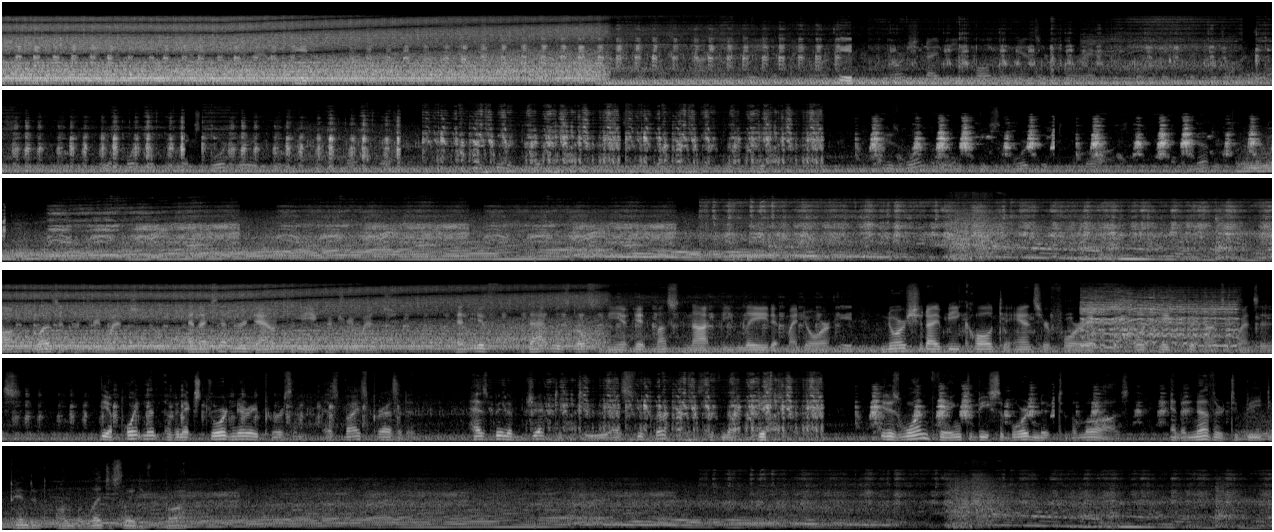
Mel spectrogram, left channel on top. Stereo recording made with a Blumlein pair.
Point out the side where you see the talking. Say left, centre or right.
right.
